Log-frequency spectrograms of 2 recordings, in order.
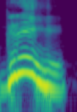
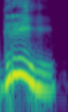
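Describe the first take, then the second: Both takes have the same delivery.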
